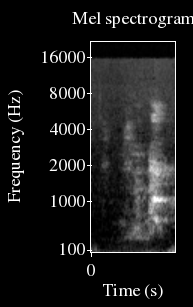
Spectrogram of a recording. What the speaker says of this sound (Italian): Ecco, adesso abbaiano.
